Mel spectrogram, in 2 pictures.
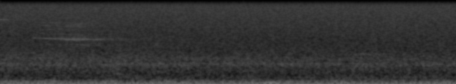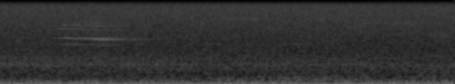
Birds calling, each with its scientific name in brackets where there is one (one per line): Blue Jay (Cyanocitta cristata)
